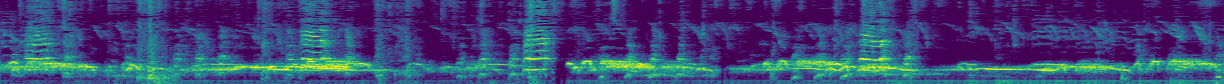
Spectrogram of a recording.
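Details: Many caged spotted doves at a breeding farm near Ba Vì, Vietnam, give low, rolling coo phrases several seconds long, broken by brief pauses, with sharp clucks, chirps and wing clatter between them.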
